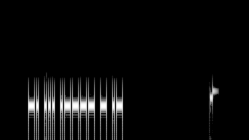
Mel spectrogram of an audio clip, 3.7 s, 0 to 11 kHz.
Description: Morse code, heard as a keyed tone, about 37 wpm, 700 Hz. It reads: NS1TA
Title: NA SOTA Activator Callsigns 40wpm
